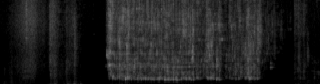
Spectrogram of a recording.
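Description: Water runs and splashes during a ritual washing of feet, a steady hiss lasting a few seconds after a quiet stretch with a few faint sounds.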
